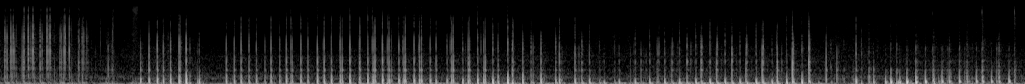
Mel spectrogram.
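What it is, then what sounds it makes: Beeswax wrap being crumpled. A patterned beeswax-coated cotton wrap, stiff and crinkly, is handled and crumpled with the fingers. A rapid, continuous stream of sharp, short crackles and crinkles fills the clip, with a heavy low-end thump under the snaps and brief lulls around the one-second mark and just before nine seconds.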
